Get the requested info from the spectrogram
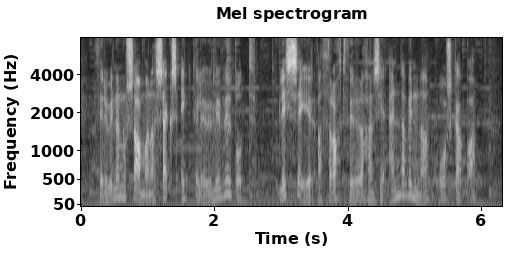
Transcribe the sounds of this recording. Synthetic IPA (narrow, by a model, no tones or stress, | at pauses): θeːɾɪɾvɪnːanusaːmanasɛksejŋ̥kalɛ̰ɣʏmɪvɪðpowt̪ | plɪsːeːjɪɾa̰ðθɾawht̪fɪɾɪɾaðɦanːsjɛʔɛnːavɪnːaɔɣskaːpa̰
